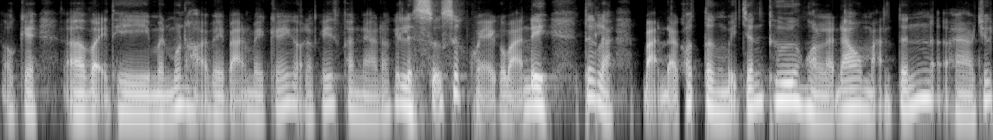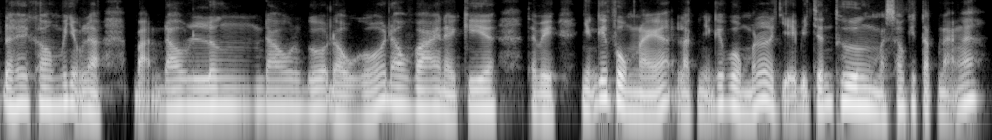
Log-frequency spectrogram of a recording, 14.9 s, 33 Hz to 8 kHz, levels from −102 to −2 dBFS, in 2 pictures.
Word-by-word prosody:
Ô 105 - -10
kê. 105 +1 -3 0.2
À, 105 -1 +1
vậy - - 0
thì 100 -3 -1
mình 95 0 -1
muốn 125 +6 +1
hỏi 115 -4 -5
về 95 -2 -3
bạn 100 - -6
về 95 -2 -4
cái, 120 +7 -4
gọi 135 - -5
là, 100 - -7
cái 130 +7 -3
phần 105 - -4
nào 90 -2 -5
đó 95 - -6
cái 140 - +1
lịch 120 - +5
sử - - +3
sức 205 -2 0
khỏe - - -6
của - - -5
bạn 125 - -2
đi. 130 -1 +7 0.3
Tức 175 - +1
là 125 -9 +1 0.2
bạn - - -1
đã - - -2
có - - -1
từng 110 -4 +2
bị 110 - -1
chấn 130 +4 +2
thương 155 -2 +6
hoặc 120 -4 +1
là 95 +1 -2
đau 120 +4 +1
mãn 105 -3 -5
tính, 140 +8 +2
ờ, 165 0 -11
ào 95 -2 -3
trước 160 - -3
đây 125 -3 +2
hay 135 - +3
không? 130 -1 0
Ví 140 - +2
dụ 145 - 0
như 110 - -2
là 110 -2 0 0.2
bạn - - -6
đau 120 +1 0
lưng, 125 0 +1
đau 120 0 -2
gô 120 +1 0
đầu 95 -4 -2
gối, 110 +9 0
đau 135 -2 +1
vai 120 -1 +1
này 100 -3 0
kia 115 +3 +1 0.3
tại 100 - -3
vì 100 -1 +1 0.2
những 115 - -1
cái 170 0 +5
vùng 130 -9 +5
này 100 0 +2
á 140 +6 0
là 105 -2 -3
những 105 - -5
cái 135 - +1
vùng 130 -7 +2
rất 150 +6 +2
là 145 - +3
dễ - - -2
bị - - -3
chấn 135 +1 0
thương 130 -5 +6
mà 100 - -1
sau 120 +5 -2
khi 130 - -5
tập - - -5
nặng 105 +5 -5
á. 155 +3 +3
120 Hz, 340 wpm, -23 LUFS, 100-135 Hz, 0.3 s, đi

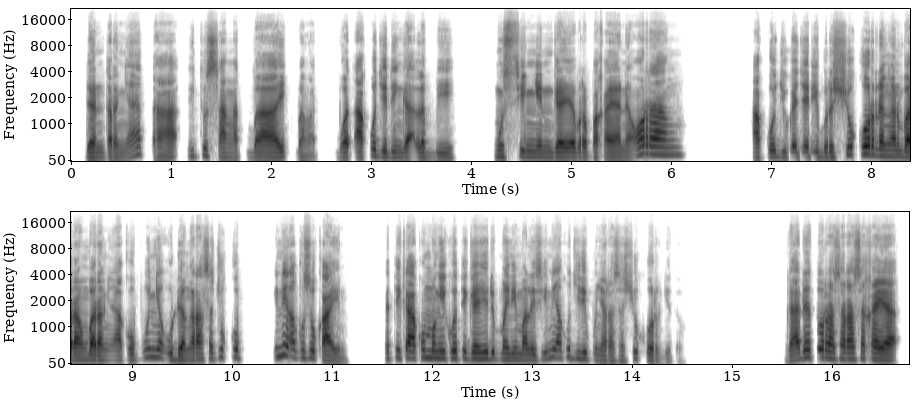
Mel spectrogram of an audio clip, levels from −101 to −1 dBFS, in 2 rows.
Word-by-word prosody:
dan 125 0 +1
ternyata, 120 - -4
itu 155 +3 -10
sangat 125 -6 -4
baik 115 +2 +2
banget, - - -12 0.2
buat - - 0
aku. 150 +6 +2
Jadi 140 -1 -3
nggak 125 - +1
lebih 120 -1 -7 0.4
musingin 145 -1 -3
gaya 125 0 +6
berpakaiannya 110 -4 -1
orang, 195 -2 +3 0.7
aku 150 +3 -2
juga 135 +1 -4
jadi 135 0 -4
bersyukur 200 +10 +2
dengan 155 -3 +2
barang-barang 140 -1 +6
yang - - -4
aku 145 - -6
punya, 205 0 -4
udah 155 -2 +1
ngerasa 150 +3 0
cukup, 205 -2 -8 0.3
ini 250 - -2
aku 200 -1 -3
sukain, 105 - +2 0.4
ketika 180 +1 +4
aku 200 - -9
mengikuti 185 -1 0
gaya 165 +1 +3
hidup 170 -3 -3
minimalis 145 -2 -2
ini, 195 +5 -6
aku 215 +2 -6
jadi 165 -1 -4
punya 135 -4 -7
rasa 120 +1 -9
syukur, 145 +3 -6
gitu. - - -25 1.1
Nggak - - +2
ada 200 - +4
tuh 210 - +1
rasa-rasa 165 -1 +3
kayak, 145 -3 +6
145 Hz, 170 wpm, -24 LUFS, 130-180 Hz, 1.1 s, gaya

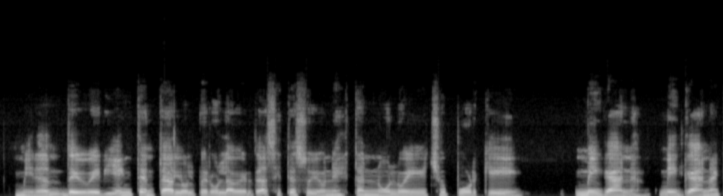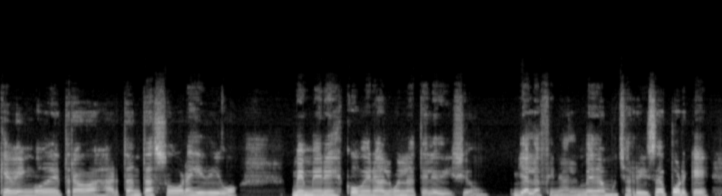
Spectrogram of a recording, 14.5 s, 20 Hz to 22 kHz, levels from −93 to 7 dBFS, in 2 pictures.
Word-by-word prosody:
Mira, 205 +1 0
debería 175 0 +3
intentarlo, 230 -10 +2
l 160 - -3
pero 155 -2 -2
la 155 -1 +2
verdad, 155 +6 0
si 280 +5 -5
te 255 -1 -1
soy 220 -1 -1
honesta, 225 +2 -3
no 210 -3 -1
lo 205 +1 0
he 195 -1 0
hecho 255 +6 -2
porque 185 - -2 0.5
me 210 -3 +2
gana. 185 -2 +2
Me 185 -1 +1
gana 200 +6 +2
que 255 -1 0
vengo 200 +1 -1
de 245 -2 -1
trabajar 200 -1 -3
tantas 235 +1 +2
horas 240 +1 +1
y 235 -1 +1
digo: 210 -2 -1 0.5
"Me 235 0 +5
merezco 220 +2 +1
ver 230 -1 0
algo 220 0 0
en 225 - -1
la 215 -1 -4
televisión". 195 +3 -6 0.2
Y 215 0 -2
a 200 - +5
la 185 -1 -1
final 95 - -9
me 215 +1 -1
da 220 -1 -1
mucha 220 +2 -4
risa 240 +3 +1
porque 235 -8 +1
210 Hz, 185 wpm, -23 LUFS, 185-230 Hz, 0.5 s, Me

